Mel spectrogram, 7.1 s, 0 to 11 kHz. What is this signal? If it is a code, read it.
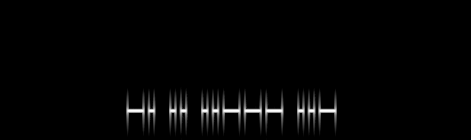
Morse code, heard as a keyed tone, about 15 wpm, 700 Hz. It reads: NI2U
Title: USA Call Signs - 4 Characters - 15wpm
